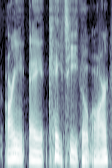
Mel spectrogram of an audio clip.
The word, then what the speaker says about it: Reaktor: That's Reaktor.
